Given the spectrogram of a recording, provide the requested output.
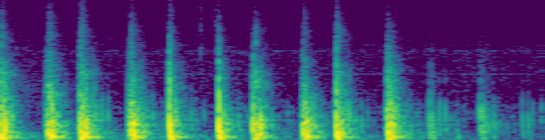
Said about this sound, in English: boom, boom, boom. That gorilla is pounding his chest. Boy, oh boy, he's louder than the rest.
